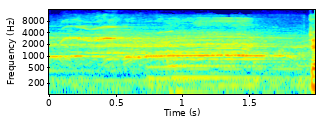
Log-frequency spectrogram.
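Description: Live reggae band's backing music playing softly between vocal lines, mostly held chords, with some whooping from the crowd.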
